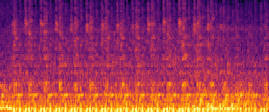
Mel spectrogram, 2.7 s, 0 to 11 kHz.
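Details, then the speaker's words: 1976 GMC Vandura 3500 motorhome warming up after work on the rotor button and distributor contacts and an oil change: deep, lumpy idle with occasional misfire-like stumbles. It still runs quite rough; cause not confirmed. "But if you have an ear for engines, you'll know that it's still running rough. Quite rough."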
